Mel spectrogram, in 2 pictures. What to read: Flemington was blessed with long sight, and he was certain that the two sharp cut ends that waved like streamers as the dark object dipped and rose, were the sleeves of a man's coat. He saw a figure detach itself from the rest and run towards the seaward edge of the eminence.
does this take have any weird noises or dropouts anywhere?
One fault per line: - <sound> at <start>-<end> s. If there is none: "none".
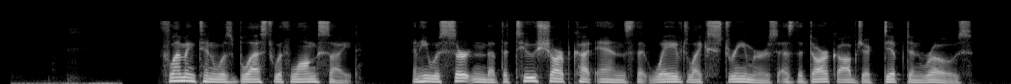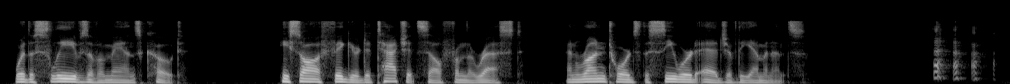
- breath at 0.1-1.2 s
- laugh at 19.4-20.1 s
